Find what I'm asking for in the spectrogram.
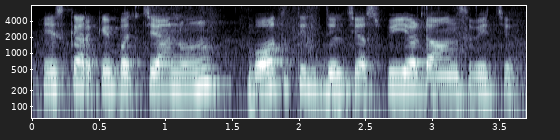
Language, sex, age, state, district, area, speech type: Punjabi, female, 30-45, Punjab, Muktsar, urban, spontaneous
